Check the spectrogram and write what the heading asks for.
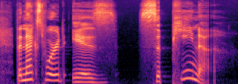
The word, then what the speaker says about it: subpoena: The next word is sapina. Sapena. The word is spelled with a B sound and then there is an O there somewhere.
